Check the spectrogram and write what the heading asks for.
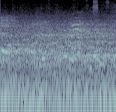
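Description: Distant calls and shouts of youth soccer players and spectators, echoing under an inflated sports dome, over a steady low rumble.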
